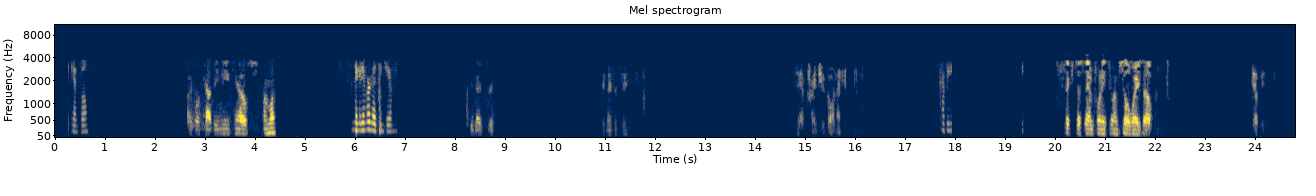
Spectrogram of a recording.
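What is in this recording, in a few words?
police department Dispatch, scanner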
